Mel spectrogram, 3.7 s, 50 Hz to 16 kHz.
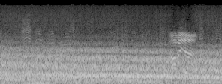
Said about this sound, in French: L'incroyable supersonique Concorde 001 prend son envol pour la première fois.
